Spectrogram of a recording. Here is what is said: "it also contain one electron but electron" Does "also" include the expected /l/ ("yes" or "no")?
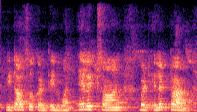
yes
